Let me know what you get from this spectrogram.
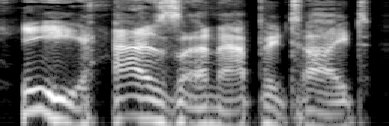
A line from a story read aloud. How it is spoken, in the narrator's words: said Oblonsky, laughing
